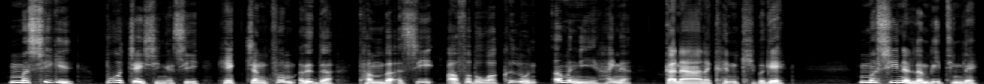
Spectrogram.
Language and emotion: Manipuri, disgusted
